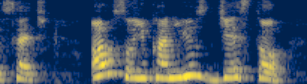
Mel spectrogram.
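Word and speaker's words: JSTOR: also you can use J store J store is spelled j s t o r store or you can also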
